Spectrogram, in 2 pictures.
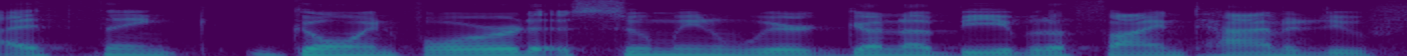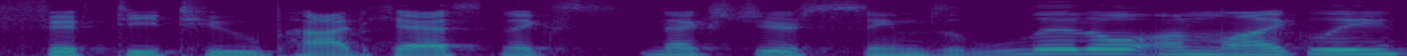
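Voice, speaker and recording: Mumbling at a moderate pace, a man speaks with fairly high pitch and ordinary pitch variation. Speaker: podcast co-host. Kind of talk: casual chat.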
